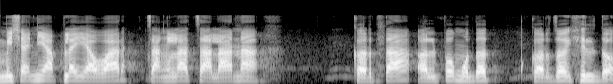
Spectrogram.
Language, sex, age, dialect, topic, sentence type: Marathi, male, 51-55, Northern Konkan, banking, statement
